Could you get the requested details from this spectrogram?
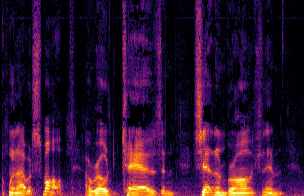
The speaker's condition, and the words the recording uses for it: Stroke. But then Stacy's going to rescue me if I don't speak clearly.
